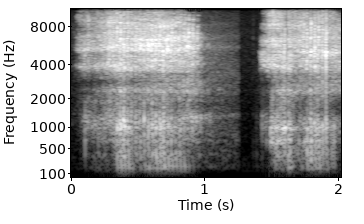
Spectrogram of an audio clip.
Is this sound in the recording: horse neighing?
no

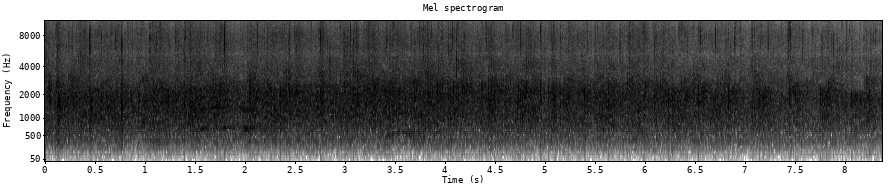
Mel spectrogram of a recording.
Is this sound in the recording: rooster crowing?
no

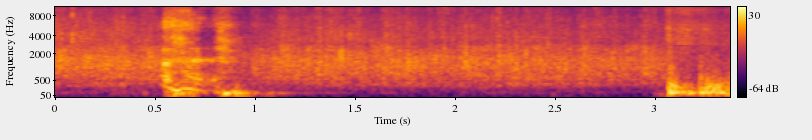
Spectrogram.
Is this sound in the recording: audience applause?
yes

